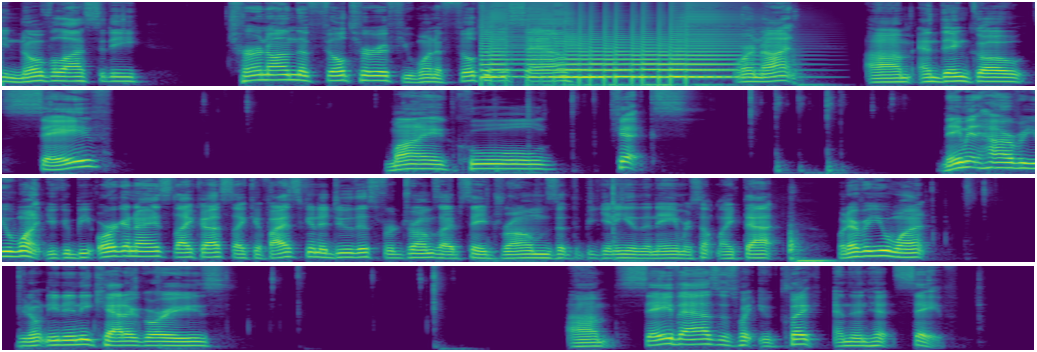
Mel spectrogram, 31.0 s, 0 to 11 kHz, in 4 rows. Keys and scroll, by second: 10.2-14.5 typing, 18.5-19.9 typing, 23.3 BackSpace.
